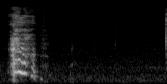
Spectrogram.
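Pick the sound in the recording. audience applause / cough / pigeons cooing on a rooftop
cough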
